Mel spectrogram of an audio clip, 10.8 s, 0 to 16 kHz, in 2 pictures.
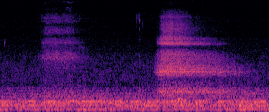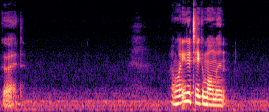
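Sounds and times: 
low hum: 0:00.0 - 0:10.7
deep breaths in: 0:00.8 - 0:01.8, 0:03.1 - 0:05.1, 0:07.9 - 0:08.5
speech: 0:05.4 - 0:05.9, 0:08.9 - 0:10.0.

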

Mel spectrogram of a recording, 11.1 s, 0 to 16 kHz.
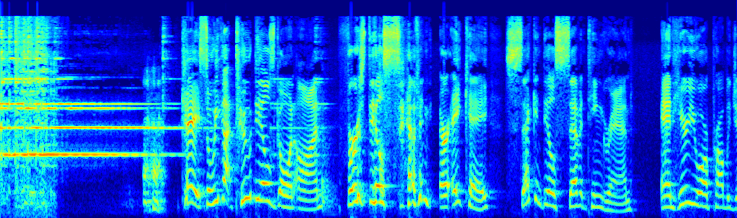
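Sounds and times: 
victory bell ringing: 0:00.0 - 0:05.1
speech: 0:02.2 - 0:11.0.

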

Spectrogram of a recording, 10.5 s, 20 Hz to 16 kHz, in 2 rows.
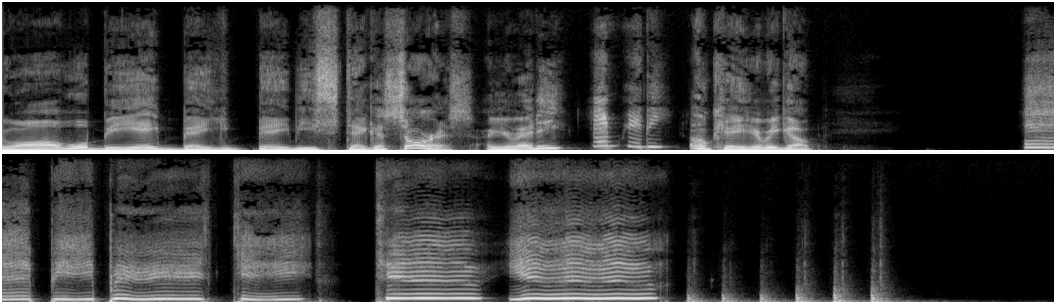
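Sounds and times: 
speech: 0:00.0 - 0:04.2, 0:05.1 - 0:09.0
knocking on a door: 0:08.6 - 0:10.0.

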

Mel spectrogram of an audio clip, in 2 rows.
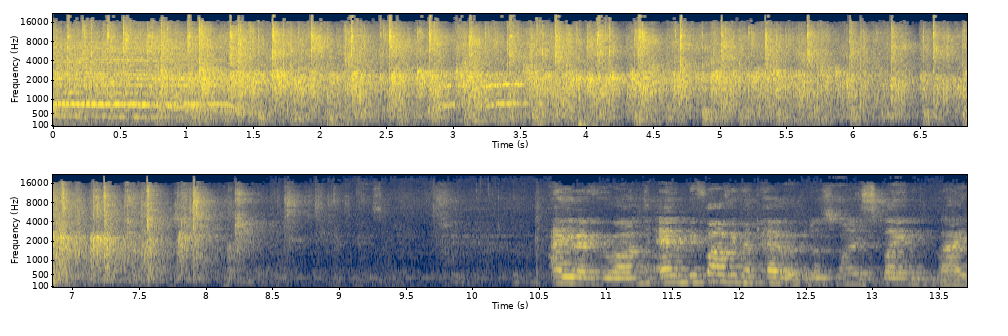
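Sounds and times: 
crowd whooping and cheering: 0:00.0 - 0:01.7, 0:02.7 - 0:04.0
crowd applauding: 0:00.0 - 0:08.4
speech: 0:11.5 - 0:13.7.

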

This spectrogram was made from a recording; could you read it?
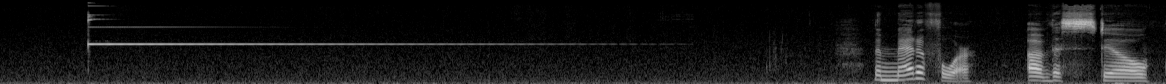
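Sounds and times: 
meditation bell ringing: 0:00.9 - 0:07.0
speech: 0:08.8 - 0:11.6.

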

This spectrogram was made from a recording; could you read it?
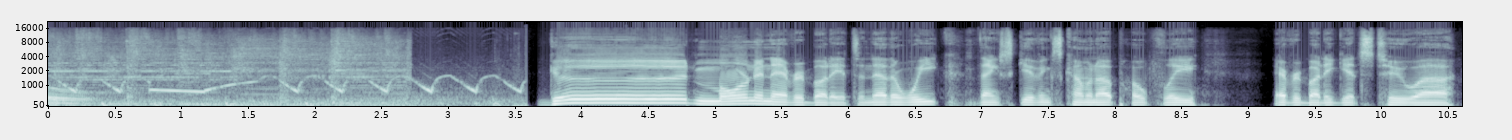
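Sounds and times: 
emergency vehicle siren wailing and whooping while passing by: 0:00.0 - 0:03.6
speech: 0:03.8 - 0:10.5.

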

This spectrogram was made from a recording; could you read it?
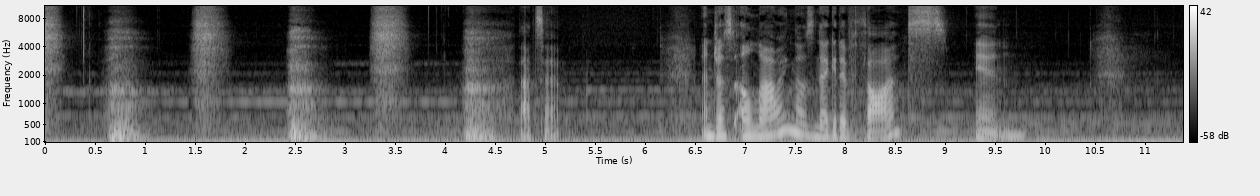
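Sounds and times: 
deep breaths in through the nose and out through the mouth during a breathwork exercise: 0:00.0 - 0:04.8, 0:05.7 - 0:06.6, 0:10.3 - 0:11.3
speech: 0:04.8 - 0:05.3, 0:06.6 - 0:09.8.

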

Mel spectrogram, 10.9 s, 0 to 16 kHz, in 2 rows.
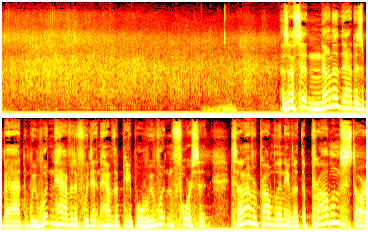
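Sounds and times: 
audience applause: 0:00.0 - 0:04.2
speech: 0:04.2 - 0:10.9.

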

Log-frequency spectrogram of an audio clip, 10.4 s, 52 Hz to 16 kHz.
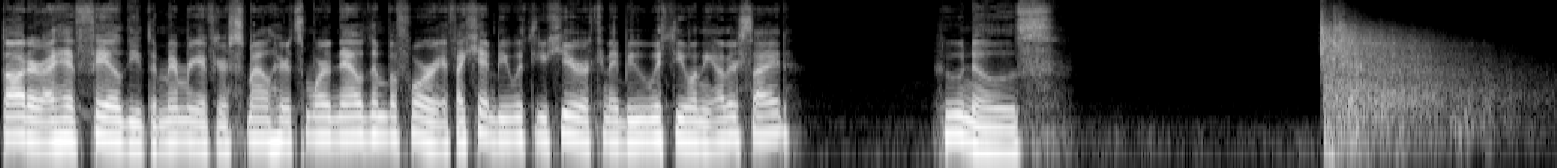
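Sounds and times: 
speech: 0:00.0 - 0:05.4, 0:06.2 - 0:07.1
celebratory firework blast: 0:08.8 - 0:10.3.

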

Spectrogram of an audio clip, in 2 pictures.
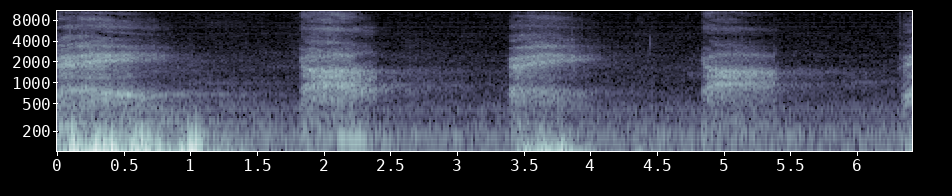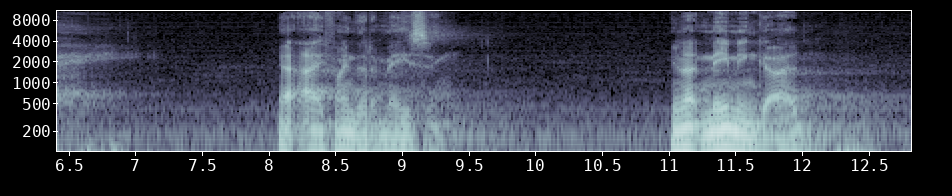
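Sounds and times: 
slow deliberate breaths in a breathing exercise: 0:00.0 - 0:07.2
speech: 0:08.1 - 0:09.4, 0:11.0 - 0:12.2.

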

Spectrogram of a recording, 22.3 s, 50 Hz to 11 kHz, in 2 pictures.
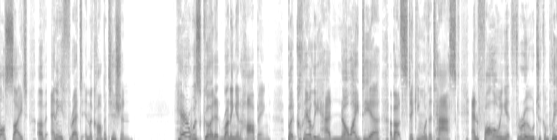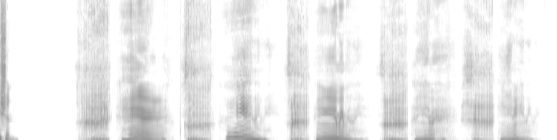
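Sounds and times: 
speech: 0:00.0 - 0:02.7, 0:03.5 - 0:11.5, 0:13.6 - 0:21.8
person mimicking the snoring of a hare: 0:12.6 - 0:22.0.

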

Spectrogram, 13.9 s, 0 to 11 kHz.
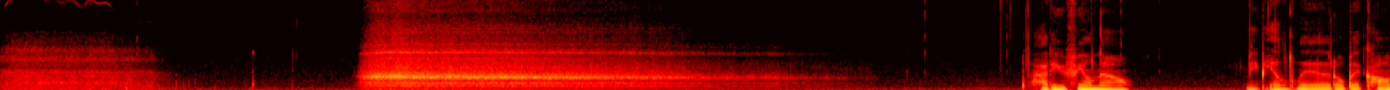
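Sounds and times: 
slow deep breathing during a calming exercise after childbirth: 0:00.0 - 0:01.8, 0:03.6 - 0:08.8
speech: 0:10.4 - 0:11.4, 0:12.5 - 0:13.8.

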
